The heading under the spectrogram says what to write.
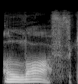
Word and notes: aloft: American English

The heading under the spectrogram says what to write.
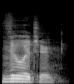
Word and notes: villager: American English

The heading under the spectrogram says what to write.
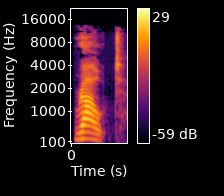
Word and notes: rout: American English

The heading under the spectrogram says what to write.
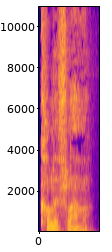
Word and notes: cauliflower: British English

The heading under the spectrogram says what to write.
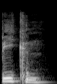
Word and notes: beacon: British English

